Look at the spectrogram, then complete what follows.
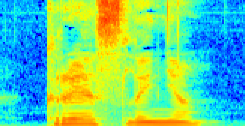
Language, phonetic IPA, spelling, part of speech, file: Ukrainian, [ˈkrɛsɫenʲːɐ], креслення, noun, Uk-креслення.ogg
- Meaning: 1. drawing 2. sketch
